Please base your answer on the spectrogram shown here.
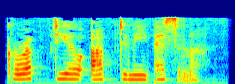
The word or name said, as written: corruptio optimi pessima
